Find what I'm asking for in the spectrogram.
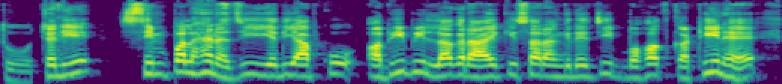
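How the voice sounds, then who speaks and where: A man's voice: sits high, moderate pace, darkish tone. A man teaching English spelling and pronunciation, drilling each word and asking the viewers questions back. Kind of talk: spoken spelling lesson.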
